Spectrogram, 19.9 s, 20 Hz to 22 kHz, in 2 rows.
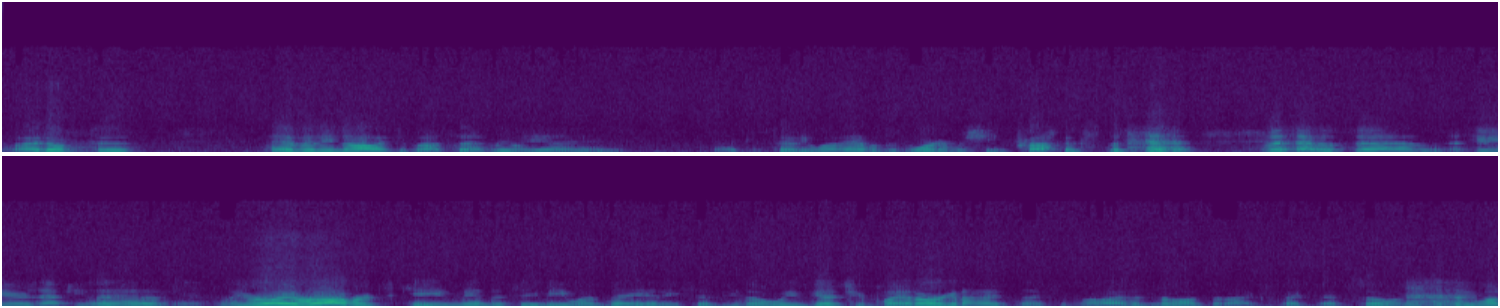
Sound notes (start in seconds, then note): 9.4 laughs; 19.1 laughs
